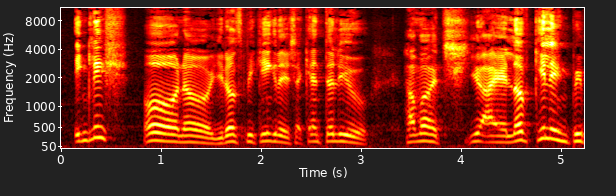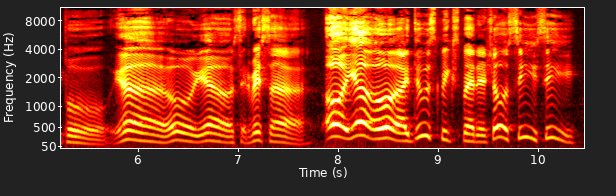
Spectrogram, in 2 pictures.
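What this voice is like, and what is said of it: Thick Spanish accent, Antonio Banderas impression. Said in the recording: “Antonio Banderas ... It's the thickest accent in the world.”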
